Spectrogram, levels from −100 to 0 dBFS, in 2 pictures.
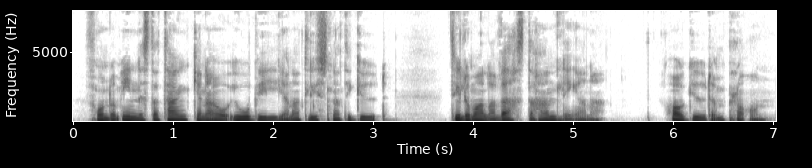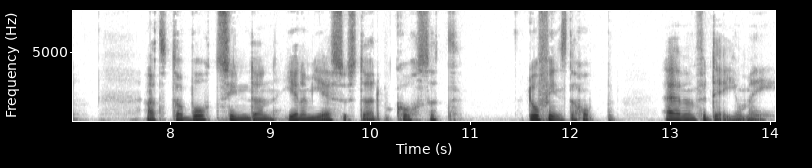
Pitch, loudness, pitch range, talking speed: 120 Hz, -25 LUFS, 110-135 Hz, 160 wpm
